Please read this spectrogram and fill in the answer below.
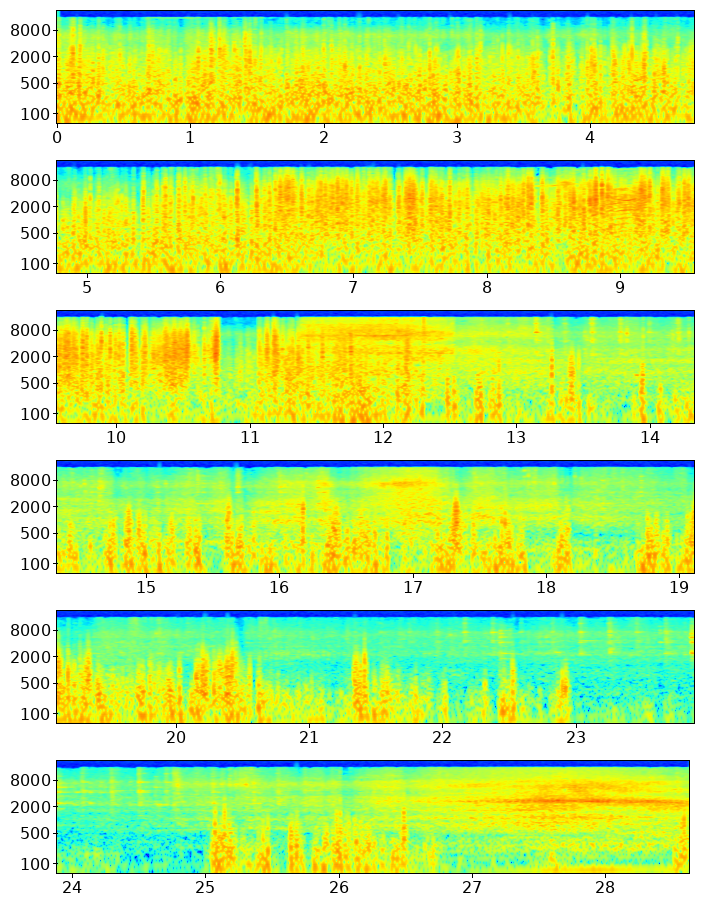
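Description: Strong wind buffeting the phone's microphone, a heavy rumbling rush mixed with passing car traffic. The buffeting is steady for about the first twelve seconds, then comes in broken gusts, easing briefly a few seconds before the end.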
